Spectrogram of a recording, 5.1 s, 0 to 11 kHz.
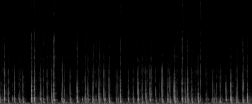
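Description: A plastic and silicone scalp massager is held in both hands while fingertips and nails tap and flick its silicone bristles. The result is a rapid, uneven series of short, dry, muted taps and flicks centred around 470 Hz, with almost no ring.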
